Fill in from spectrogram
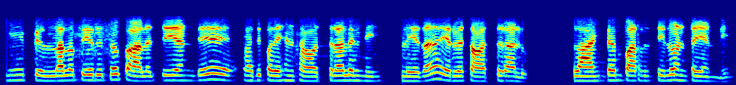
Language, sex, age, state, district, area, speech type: Telugu, male, 18-30, Andhra Pradesh, East Godavari, rural, conversation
